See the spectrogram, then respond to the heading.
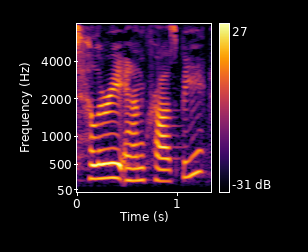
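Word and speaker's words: Hillary-Anne Crosby: My name is Hillary Ann Crosby. That is spelled H-I-L-L-A-R-Y hyphen A-N-N-E, last name Crosby, C-R-O-S-B-Y.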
